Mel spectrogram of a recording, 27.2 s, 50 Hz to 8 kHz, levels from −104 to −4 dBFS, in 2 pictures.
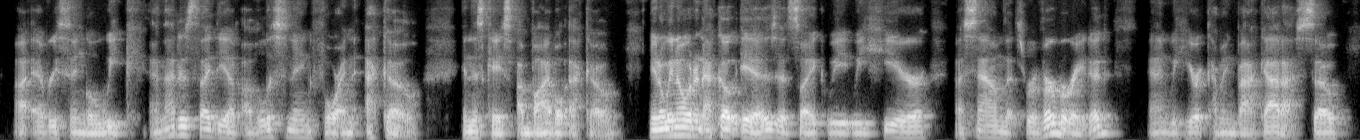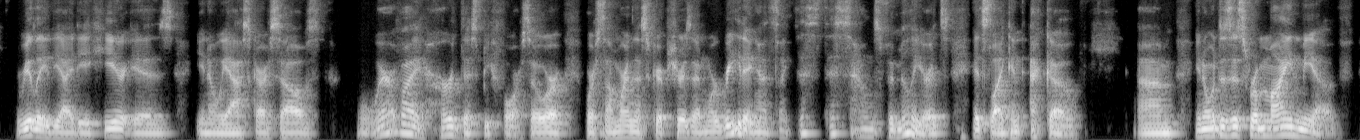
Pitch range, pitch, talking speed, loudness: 75-105 Hz, 85 Hz, 210 wpm, -20 LUFS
